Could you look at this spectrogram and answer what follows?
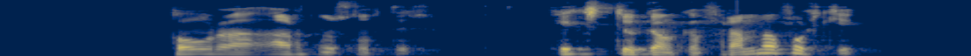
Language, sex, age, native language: Icelandic, male, 60-69, Icelandic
